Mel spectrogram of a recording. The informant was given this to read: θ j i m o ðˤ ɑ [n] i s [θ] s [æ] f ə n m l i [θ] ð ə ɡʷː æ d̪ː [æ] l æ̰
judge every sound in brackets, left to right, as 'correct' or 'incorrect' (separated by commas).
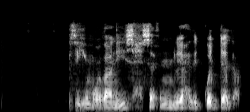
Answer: correct, incorrect, correct, incorrect, correct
